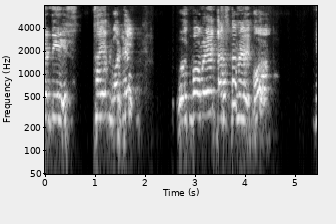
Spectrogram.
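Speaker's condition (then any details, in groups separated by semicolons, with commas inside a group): Cerebral palsy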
